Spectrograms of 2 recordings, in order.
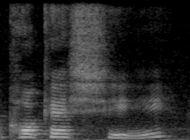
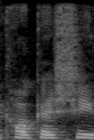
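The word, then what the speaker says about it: こけし: radio and it's because the term kokeshi you can phonetically you can also hear that as core is in child and cashier which is arrays so um a lot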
